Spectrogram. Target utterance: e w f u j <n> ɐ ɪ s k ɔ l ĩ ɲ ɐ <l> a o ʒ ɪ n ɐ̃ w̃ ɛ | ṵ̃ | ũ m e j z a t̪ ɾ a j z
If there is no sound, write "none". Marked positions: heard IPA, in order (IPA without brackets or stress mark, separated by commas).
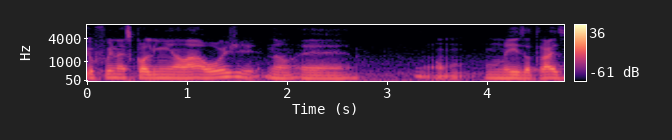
n, l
